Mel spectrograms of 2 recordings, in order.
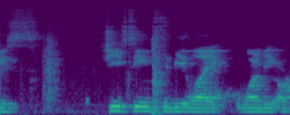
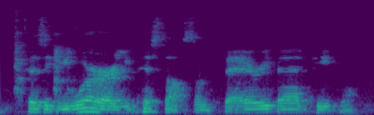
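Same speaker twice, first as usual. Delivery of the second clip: secretive whisper, lower pitch; 4 semitones lower than usual. Voicing a woman who pulls the player close, whispering in their ear. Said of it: "she's gonna whisper in your ear".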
